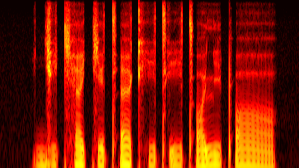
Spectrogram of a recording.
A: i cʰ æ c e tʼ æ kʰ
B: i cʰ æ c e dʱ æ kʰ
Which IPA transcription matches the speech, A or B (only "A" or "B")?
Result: A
